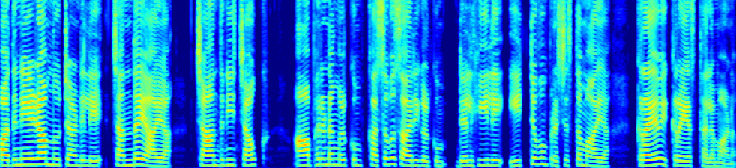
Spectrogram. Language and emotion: Malayalam, neutral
